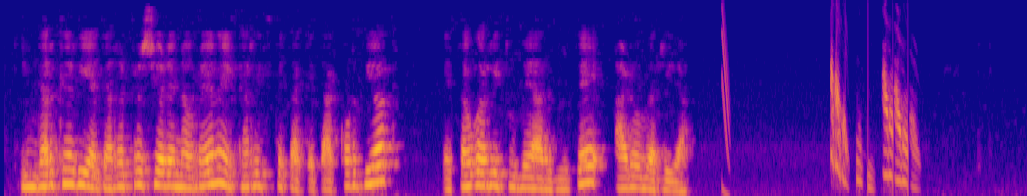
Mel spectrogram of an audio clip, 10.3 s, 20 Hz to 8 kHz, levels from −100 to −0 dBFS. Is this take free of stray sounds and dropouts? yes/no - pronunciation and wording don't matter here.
no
